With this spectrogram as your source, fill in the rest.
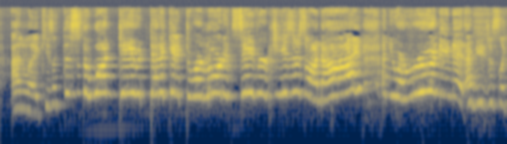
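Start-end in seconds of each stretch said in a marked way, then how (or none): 1.0-7.0 very high, shrill, very loud screaming rant. Describing a comedy sketch where a dad screams at his kids: retelling Adam Devine screaming. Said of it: "he's screaming at his kids".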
